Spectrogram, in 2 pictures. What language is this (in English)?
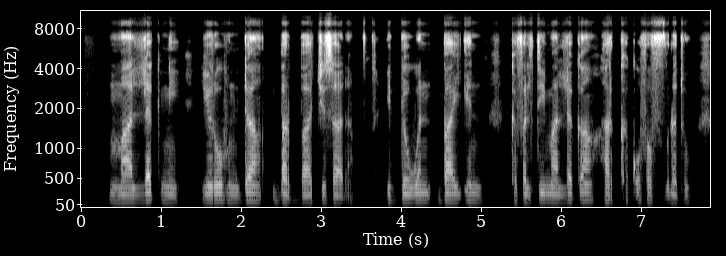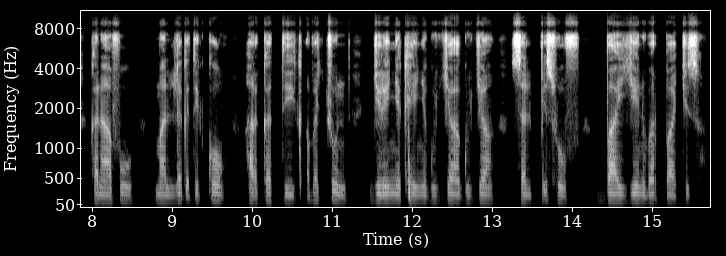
Oromo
